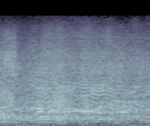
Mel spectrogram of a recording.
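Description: Supercross dirt-bike engines racing on the track, their pitch rising and falling as the riders work the throttle.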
